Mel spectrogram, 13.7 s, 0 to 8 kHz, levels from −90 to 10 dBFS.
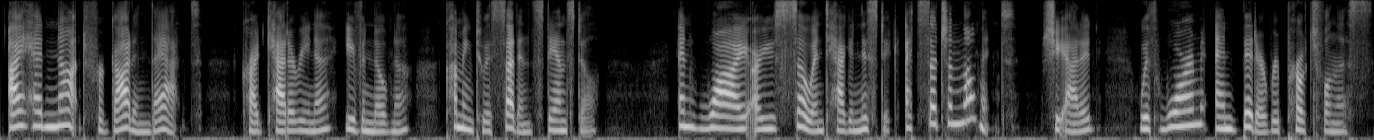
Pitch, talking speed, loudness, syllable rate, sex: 240 Hz, 130 wpm, -20 LUFS, 4.9 syllables/s, female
